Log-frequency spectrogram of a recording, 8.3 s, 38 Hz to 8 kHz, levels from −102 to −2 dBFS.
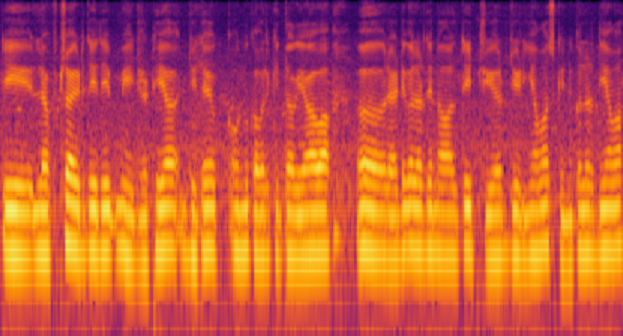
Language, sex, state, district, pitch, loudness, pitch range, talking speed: Punjabi, male, Punjab, Kapurthala, 140 Hz, -17 LUFS, 135-145 Hz, 175 wpm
